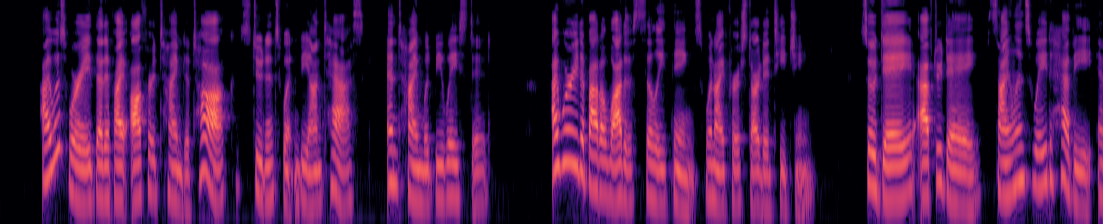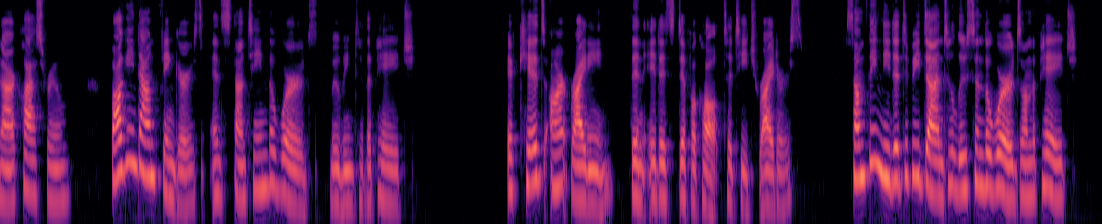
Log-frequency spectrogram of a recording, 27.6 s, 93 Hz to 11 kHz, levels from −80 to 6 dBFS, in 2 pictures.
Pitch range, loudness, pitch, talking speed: 150-215 Hz, -26 LUFS, 170 Hz, 170 wpm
